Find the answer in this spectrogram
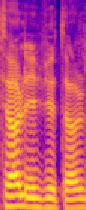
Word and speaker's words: eVTOL: la question, on dit eVTOL, eVTOL, comment on prononce cet acronyme? eVTOL, c'est très bien. Parce ça que moi marche j'ai très dit bien. IFTOL tout à l'heure.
